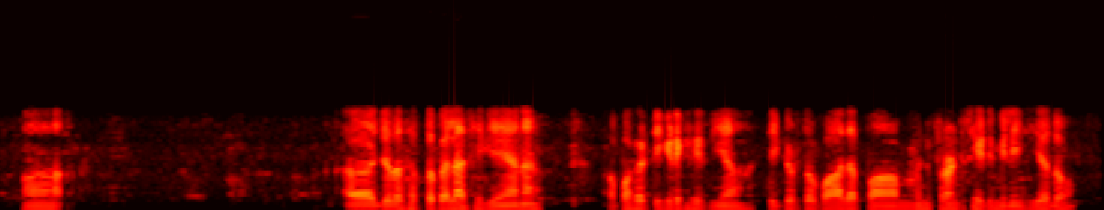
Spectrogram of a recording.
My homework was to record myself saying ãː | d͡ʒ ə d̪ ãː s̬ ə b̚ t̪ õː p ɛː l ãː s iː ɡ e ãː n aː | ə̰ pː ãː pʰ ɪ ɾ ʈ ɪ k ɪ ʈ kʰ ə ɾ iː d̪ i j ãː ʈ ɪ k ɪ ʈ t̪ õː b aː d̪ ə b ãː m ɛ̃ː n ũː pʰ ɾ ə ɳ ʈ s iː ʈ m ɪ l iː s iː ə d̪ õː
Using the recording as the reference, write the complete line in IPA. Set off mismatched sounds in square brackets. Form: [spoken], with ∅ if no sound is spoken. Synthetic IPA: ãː | d͡ʒ ə d̪ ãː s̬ ə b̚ t̪ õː p ɛː l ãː s iː ɡ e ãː n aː | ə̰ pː ãː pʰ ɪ ɾ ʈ ɪ k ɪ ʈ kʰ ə ɾ iː d̪ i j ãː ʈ ɪ k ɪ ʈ t̪ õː b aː d̪ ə [p] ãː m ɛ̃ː n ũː pʰ ɾ ə ɳ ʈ s iː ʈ m ɪ l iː s iː ə d̪ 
